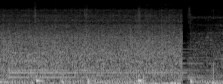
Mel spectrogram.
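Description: Heavy rain falls steadily on a tent at the Lam Takhong campsite in Khao Yai National Park, a dense continuous patter with occasional heavier drops and a faint steady hum underneath.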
